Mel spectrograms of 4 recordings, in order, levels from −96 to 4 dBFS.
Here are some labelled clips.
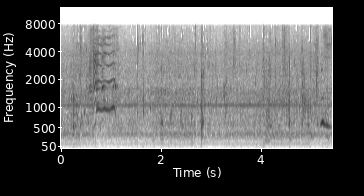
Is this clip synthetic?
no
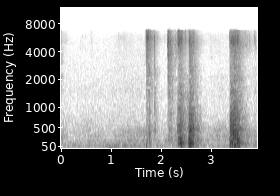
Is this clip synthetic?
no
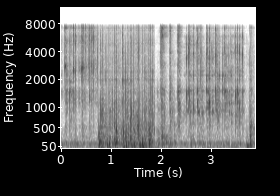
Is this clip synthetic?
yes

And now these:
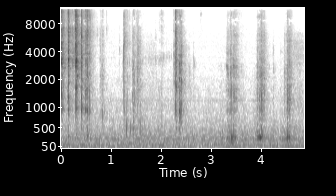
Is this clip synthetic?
no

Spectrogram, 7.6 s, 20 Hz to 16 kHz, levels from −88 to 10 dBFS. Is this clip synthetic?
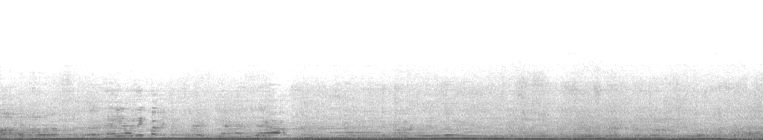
yes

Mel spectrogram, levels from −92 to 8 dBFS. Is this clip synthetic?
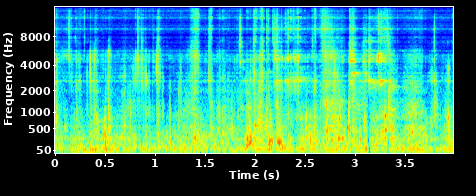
yes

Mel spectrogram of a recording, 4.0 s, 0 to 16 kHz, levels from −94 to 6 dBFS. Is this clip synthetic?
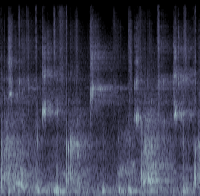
yes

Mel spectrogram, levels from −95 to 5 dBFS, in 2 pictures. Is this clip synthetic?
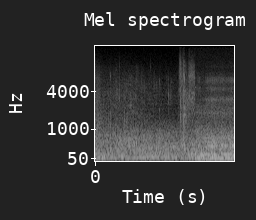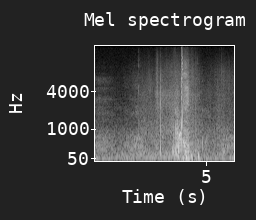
no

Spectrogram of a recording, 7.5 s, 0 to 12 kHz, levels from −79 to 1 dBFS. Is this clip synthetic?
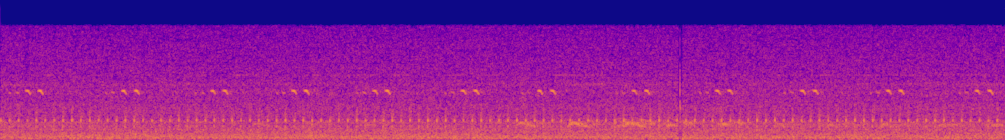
no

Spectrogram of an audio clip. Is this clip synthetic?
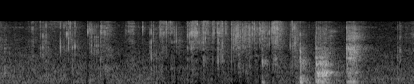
no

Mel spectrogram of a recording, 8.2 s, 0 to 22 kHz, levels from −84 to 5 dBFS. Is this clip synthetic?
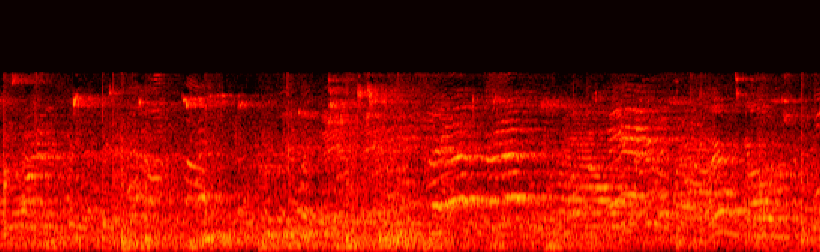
no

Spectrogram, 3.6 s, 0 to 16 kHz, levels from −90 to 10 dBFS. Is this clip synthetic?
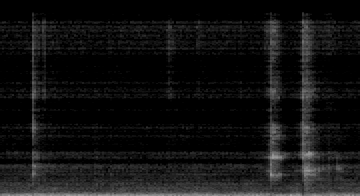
yes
